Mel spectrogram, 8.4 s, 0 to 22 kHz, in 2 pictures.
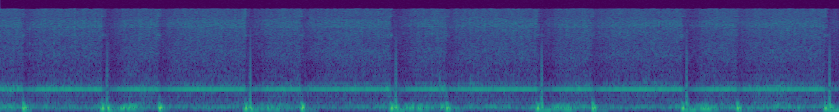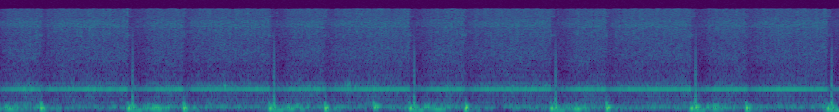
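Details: Steady lub-dub heartbeat at roughly 85 beats per minute over a faint hum, heard through a stethoscope while the person plays the Slender horror game and reports extreme fear; normal heart sounds.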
